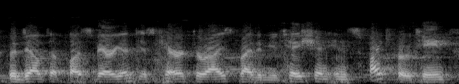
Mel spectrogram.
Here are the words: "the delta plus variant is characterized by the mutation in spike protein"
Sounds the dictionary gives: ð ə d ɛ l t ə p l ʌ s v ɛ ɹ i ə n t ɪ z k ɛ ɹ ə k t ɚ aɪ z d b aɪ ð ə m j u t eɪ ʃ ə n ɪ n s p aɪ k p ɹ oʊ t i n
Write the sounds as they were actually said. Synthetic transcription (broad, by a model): ð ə d ɛ l t ə p l ʌ s v ɛ ɹ i ə n t ɪ z k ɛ ɹ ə k t ɚ aɪ z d b aɪ ð ə m j u t eɪ ʃ ə n ɪ n s p aɪ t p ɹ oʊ t i n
